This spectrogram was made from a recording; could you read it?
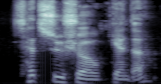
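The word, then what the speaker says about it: Tesshō Genda: There is Ryu, who is basically the de facto head of the group, voiced by Tetsuo Genda, I believe Tetsusho Genda, I think it's actually properly pronounced.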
